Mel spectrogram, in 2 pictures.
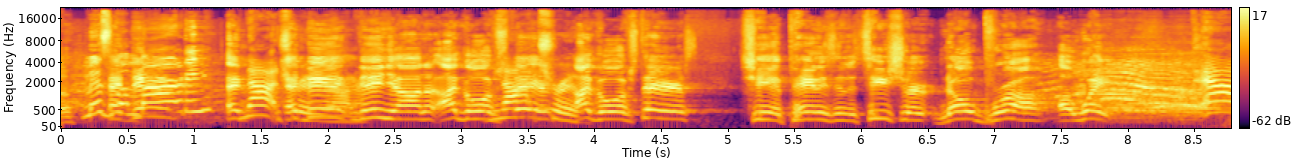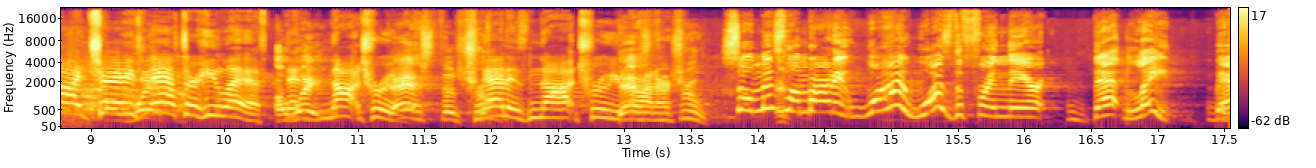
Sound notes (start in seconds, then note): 8.2 audience gasping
